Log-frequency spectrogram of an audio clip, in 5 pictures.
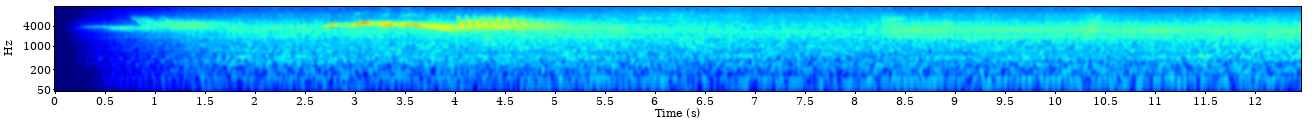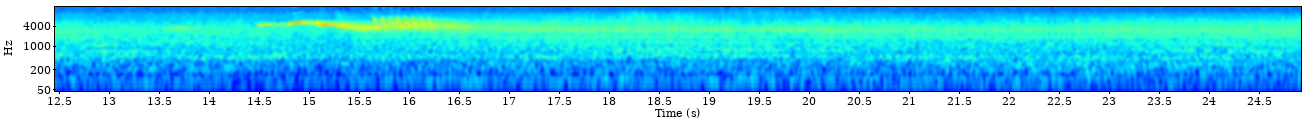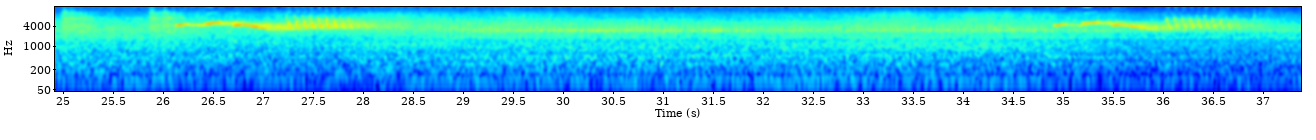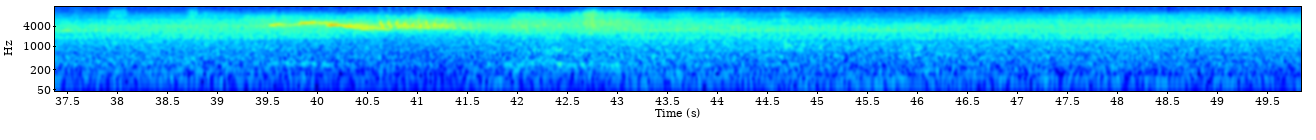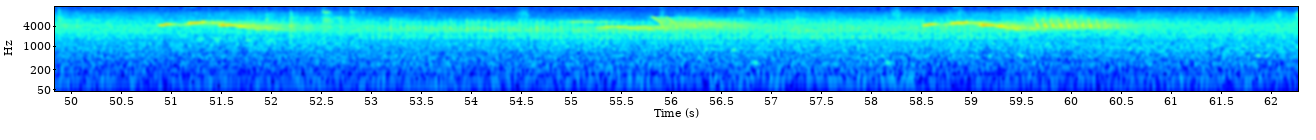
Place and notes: Cra., Suba, Bogotá, Colombia - Soundscape Conjunto Mirador de Suba (balcony)
In the present soudscape that belongs to the balcony of a building, we found -Tonic or Fundamental Sounds-: trafic in morning hours (10:00 a.m.) formed by cars, motorcycles and buses that cross the puddles of the streets; we heard this atmosphere so dark and melancholic that happens when it stops raining it mixes with the repetitive construction sound, and this urban sounds set and the cold wind contrast with the sound signals: the vigorous energy of birdsong and the hits against the ground of metal tools.
Because we are from a perspective a little away of the street, we can find certain sound marks: we perceive voices almost whispered and people behind the balcony, also it's possible to filter someone sweeping.
All this indentifies that we are recording a city soundscape, but from a residential. I consider that in itself, all of the city scape with the construction and the whistles of birds are too a sound mark of the place.
This was recorded with a cellphone.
